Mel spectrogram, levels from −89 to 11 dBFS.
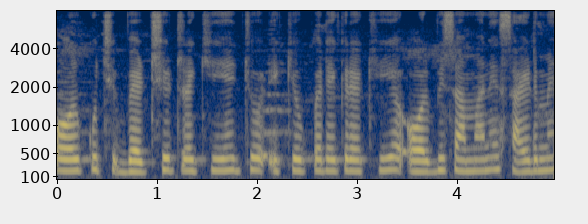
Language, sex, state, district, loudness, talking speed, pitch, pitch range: Hindi, female, Odisha, Nuapada, -19 LUFS, 215 wpm, 205 Hz, 195-210 Hz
